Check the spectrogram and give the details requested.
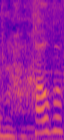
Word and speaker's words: jojoba: medicine chest will discuss jojoba the miracle plant of the desert jojoba is spelled jo-jo ba but is pronounced according to its Spanish origins the hobo plant grows in the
